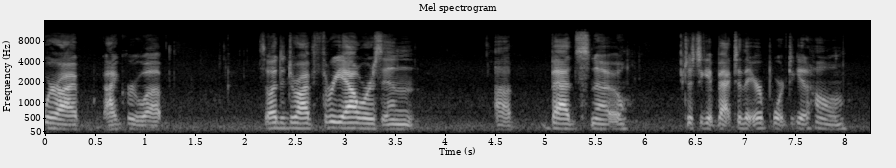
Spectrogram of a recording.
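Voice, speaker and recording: A woman talks at a fairly slow pace in an American accent. Her tone is bright and sharp. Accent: country twang. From West Virginia. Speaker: live streamer. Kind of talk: casual chat. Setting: in a car.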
